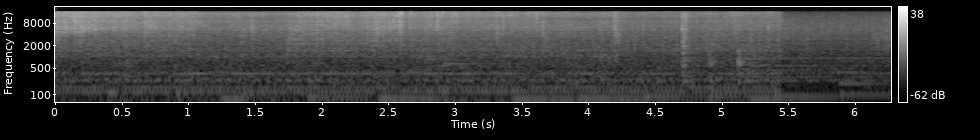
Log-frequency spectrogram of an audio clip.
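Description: Food frying in a hot pan, a steady dense sizzle that cuts off suddenly about five seconds in.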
